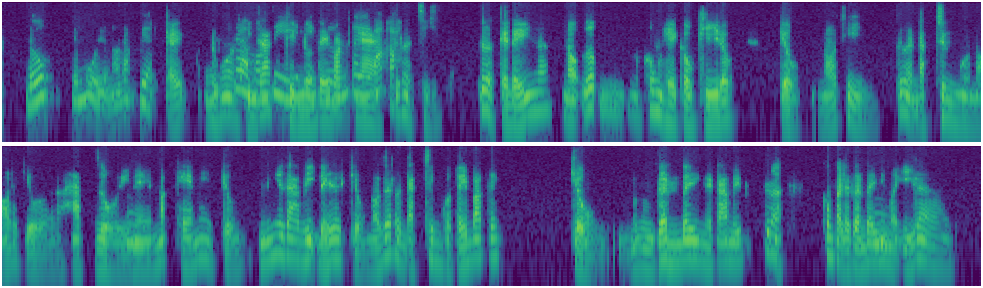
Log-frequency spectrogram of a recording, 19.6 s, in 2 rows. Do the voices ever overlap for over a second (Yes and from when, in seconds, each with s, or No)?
Yes, from 2.3 s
